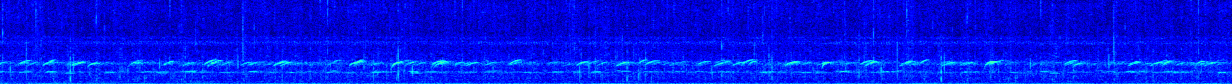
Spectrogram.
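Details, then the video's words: Tropical rain on Hawaii's Big Island with a dense chorus of coqui frogs: continual quick upward-sweeping chirps from several callers stacked over a lower tone, set against constant rainfall and occasional sharp drip sounds. "Tropical Rain & Coqui"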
